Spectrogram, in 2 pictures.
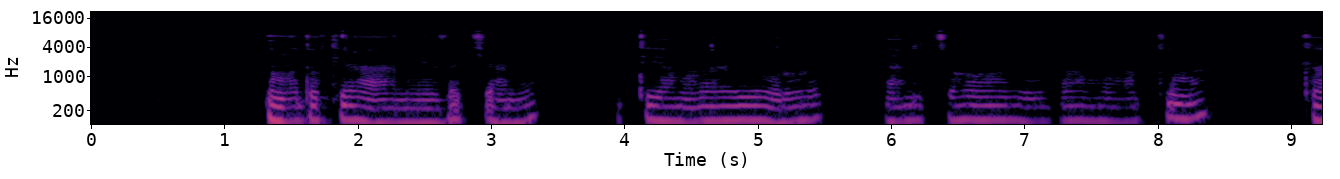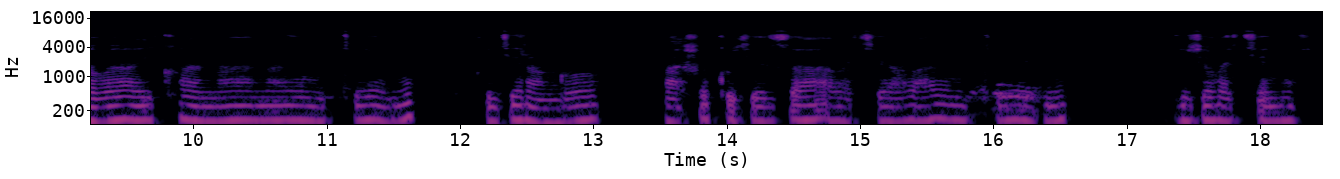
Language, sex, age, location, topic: Kinyarwanda, male, 25-35, Nyagatare, finance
